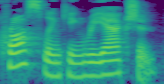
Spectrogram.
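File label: "crosslinking reaction", English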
